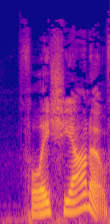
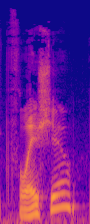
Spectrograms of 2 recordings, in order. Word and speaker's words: Feliciano: The Bills are activating their guard, Feliciano, from injured reserve. – Felatio? – It's Feliciano.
